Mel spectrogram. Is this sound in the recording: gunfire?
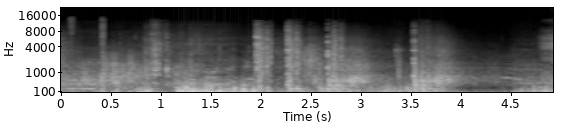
yes

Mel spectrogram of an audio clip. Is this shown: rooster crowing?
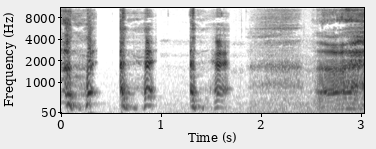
no

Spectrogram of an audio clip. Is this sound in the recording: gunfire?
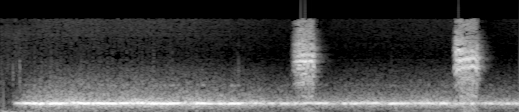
no

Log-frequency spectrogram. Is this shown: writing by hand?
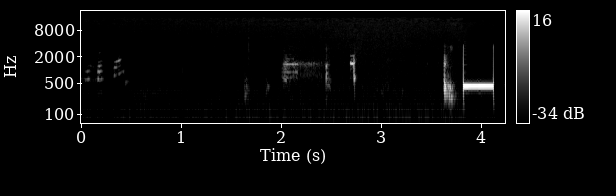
no

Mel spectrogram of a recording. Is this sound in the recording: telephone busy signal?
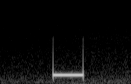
yes

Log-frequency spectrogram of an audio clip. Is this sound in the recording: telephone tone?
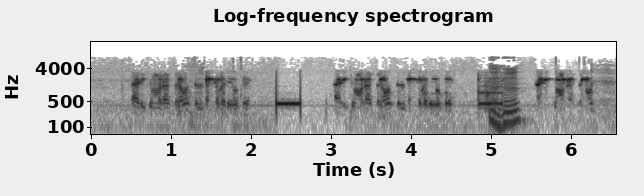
yes

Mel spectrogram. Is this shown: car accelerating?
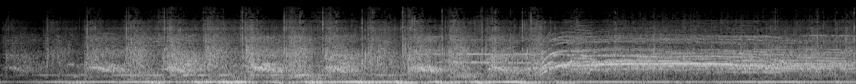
no

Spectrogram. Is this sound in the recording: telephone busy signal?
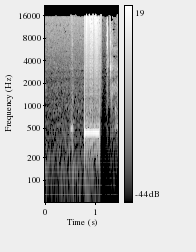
yes

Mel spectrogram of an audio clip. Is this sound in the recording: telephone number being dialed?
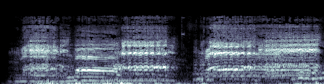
no

